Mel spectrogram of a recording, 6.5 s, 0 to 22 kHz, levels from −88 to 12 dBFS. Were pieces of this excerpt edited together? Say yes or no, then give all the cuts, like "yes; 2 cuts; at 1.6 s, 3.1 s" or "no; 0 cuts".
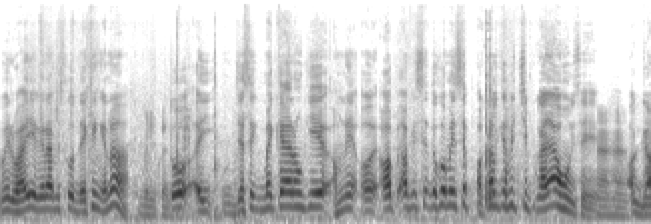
no; 0 cuts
